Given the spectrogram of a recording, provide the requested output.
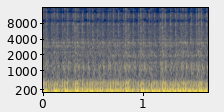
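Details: Restored 2004 Yamaha RX King two-stroke, mic held close, shop-bought boring, oil pump replaced with used 2008 original: fast, even ring-ding with steady low pulses, no rattle or misfire; healthy.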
